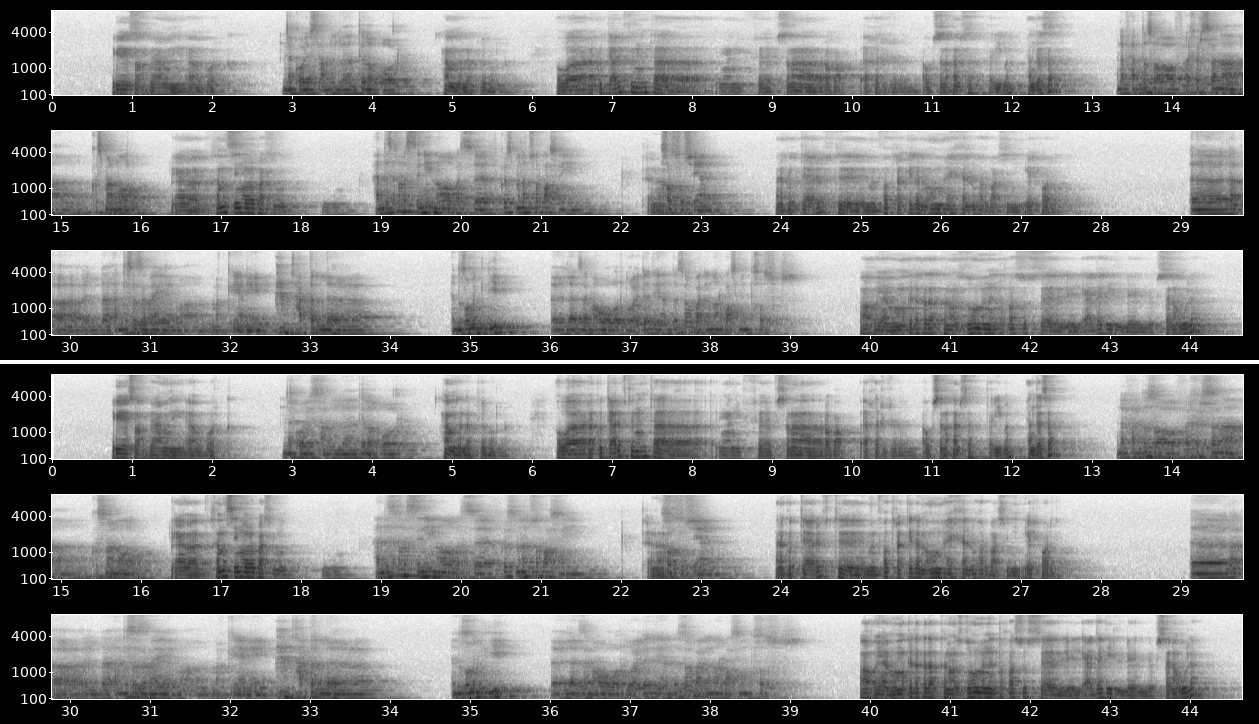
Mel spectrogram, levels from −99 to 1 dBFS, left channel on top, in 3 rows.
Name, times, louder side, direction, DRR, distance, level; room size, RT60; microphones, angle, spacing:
voice 1, 0.7-2.1 4.9-5.7 6.3-12.6 16.4-17.9 18.3-18.6 22.3-22.6 23.9-27.5 39.9-44.1, right 3 dB, 70° right, 8 dB, 0.7 m, -26 dB
voice 2, 2.9-4.4 13.3-16.0 18.9-21.6 22.5-23.2 29.1-33.7 34.8-35.5 36.0-39.0, left 1 dB, 40° left, 0 dB, 2.6 m, -27 dB
13.5 x 9.8 x 7.3 m, 1.1 s
head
